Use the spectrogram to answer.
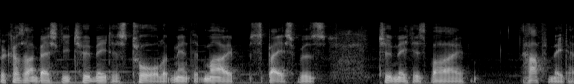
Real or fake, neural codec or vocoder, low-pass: real; none; 7.2 kHz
